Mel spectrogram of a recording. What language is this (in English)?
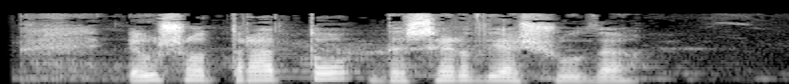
Galician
